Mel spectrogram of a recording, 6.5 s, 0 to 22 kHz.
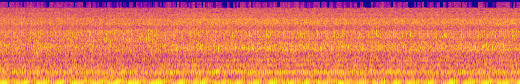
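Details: VAZ 21127 engine at steady idle during warm-up with a faint, fast knocking tap under the hum; it disappears once the engine warms to about 40 degrees, cause not pinned down.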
